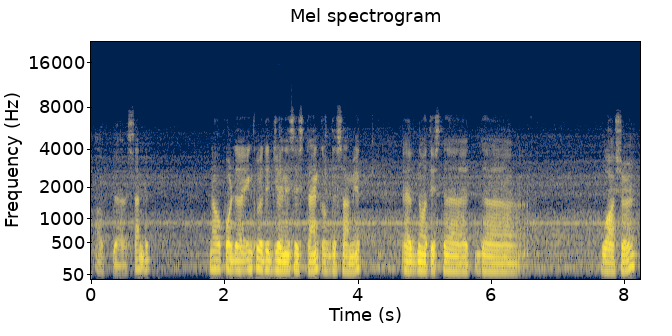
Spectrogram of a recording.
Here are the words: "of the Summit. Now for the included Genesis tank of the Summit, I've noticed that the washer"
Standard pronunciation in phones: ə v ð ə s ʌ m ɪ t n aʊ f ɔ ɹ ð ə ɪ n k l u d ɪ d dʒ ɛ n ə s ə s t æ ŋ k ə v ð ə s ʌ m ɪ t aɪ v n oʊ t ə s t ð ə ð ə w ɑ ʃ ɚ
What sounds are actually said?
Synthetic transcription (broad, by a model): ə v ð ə s ʌ m ɪ t n aʊ f ɔ ɹ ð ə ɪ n k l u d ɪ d dʒ ɛ n ə s ə s t æ ŋ k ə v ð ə s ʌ m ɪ t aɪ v n oʊ t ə s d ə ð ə w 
